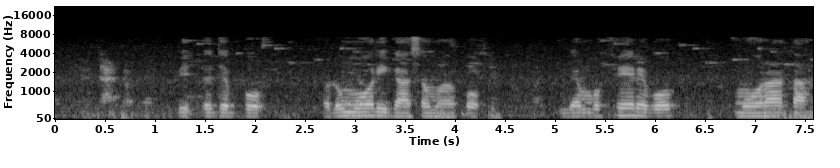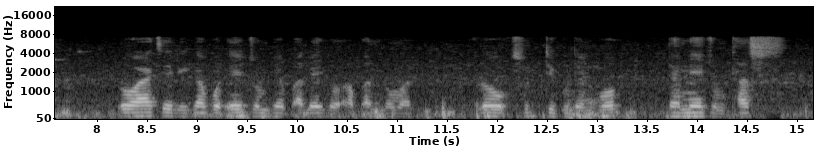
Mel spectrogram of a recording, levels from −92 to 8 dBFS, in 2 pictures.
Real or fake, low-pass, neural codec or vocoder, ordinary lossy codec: real; 7.2 kHz; none; MP3, 64 kbps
